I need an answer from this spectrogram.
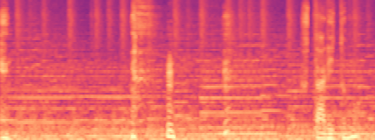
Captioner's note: chuckle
